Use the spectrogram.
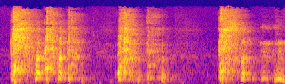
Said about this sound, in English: I'm just going to cough here now.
